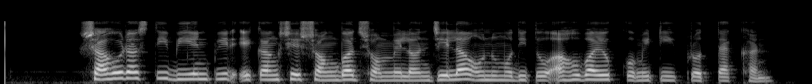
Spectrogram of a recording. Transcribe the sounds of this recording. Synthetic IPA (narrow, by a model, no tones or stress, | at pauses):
ʃaɦoɾaʃt̪ibienpiɾekaŋʃeɾʃɔŋbad̪ʃɔmːelond͡ʑelaonumod̪it̪oʔa̰ɦobaeokkːɔmiʈipɾot̪ːakʰːan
